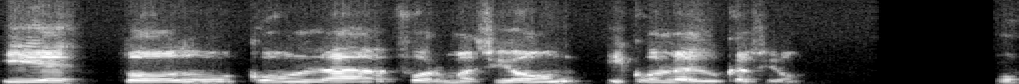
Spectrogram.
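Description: A man speaking over a quiet background. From Venezuela. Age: 80s+. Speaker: nonprofit national president. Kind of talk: speech. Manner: halting. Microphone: video call.

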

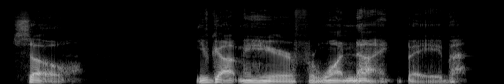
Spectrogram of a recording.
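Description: Using a put-on character voice, a man speaks very slowly in a raspy, very deep, low pitch. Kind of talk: ASMR roleplay audio. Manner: flirtatious, teasing.

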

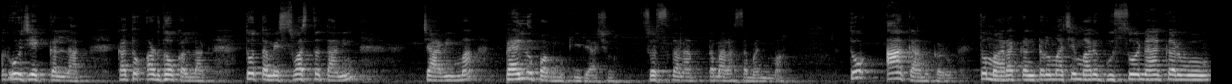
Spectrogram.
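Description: Lively intonation marks this woman's fairly high pitch in a plain, everyday voice. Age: 60s. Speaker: life coach. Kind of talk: motivational talk.

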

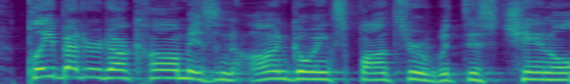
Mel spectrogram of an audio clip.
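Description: Fairly quick male speech over a quiet background. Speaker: tech reviewer. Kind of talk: product review talk. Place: studio.

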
